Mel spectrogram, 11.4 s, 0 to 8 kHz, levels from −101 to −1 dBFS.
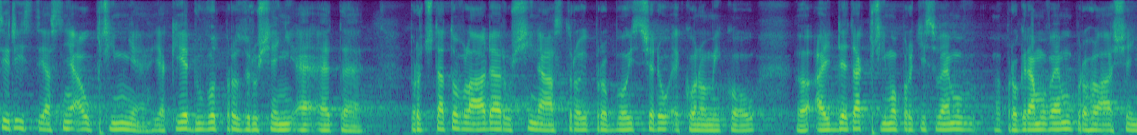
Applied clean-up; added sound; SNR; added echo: none; none; none; none.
